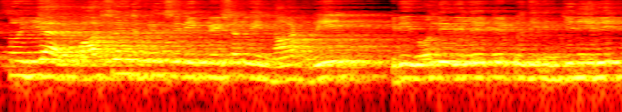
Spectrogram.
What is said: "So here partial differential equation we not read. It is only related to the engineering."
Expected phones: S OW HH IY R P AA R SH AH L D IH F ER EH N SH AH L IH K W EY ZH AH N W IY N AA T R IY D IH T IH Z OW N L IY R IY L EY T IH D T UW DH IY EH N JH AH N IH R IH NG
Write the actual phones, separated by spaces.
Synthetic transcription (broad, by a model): S OW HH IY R P AA R SH AH L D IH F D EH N S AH N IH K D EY SH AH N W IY N AA T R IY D IH T IH Z OW N L IY R IY L EY T IH D T UW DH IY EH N JH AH N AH R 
